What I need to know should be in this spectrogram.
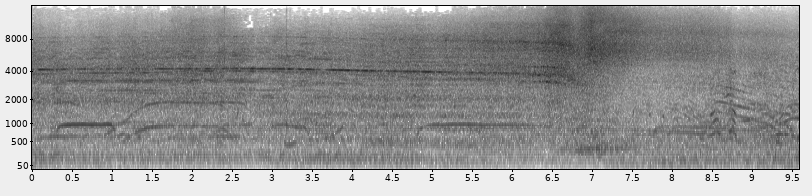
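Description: A jet airliner roars low overhead with a high engine whine, swelling to a blast and then fading.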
